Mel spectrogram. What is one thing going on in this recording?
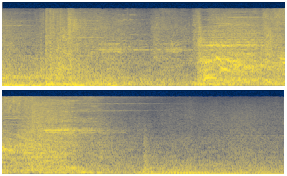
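Magic spells whoosh and crackle in short bursts.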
